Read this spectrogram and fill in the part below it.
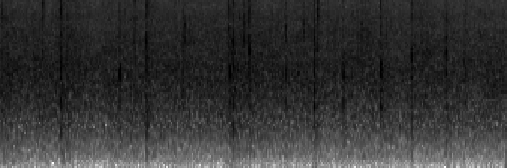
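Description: Congregation clapping in a church during a Thursday evening worship service, a sparse, quiet patter of scattered hand claps with irregular individual strikes rather than a full ovation.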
